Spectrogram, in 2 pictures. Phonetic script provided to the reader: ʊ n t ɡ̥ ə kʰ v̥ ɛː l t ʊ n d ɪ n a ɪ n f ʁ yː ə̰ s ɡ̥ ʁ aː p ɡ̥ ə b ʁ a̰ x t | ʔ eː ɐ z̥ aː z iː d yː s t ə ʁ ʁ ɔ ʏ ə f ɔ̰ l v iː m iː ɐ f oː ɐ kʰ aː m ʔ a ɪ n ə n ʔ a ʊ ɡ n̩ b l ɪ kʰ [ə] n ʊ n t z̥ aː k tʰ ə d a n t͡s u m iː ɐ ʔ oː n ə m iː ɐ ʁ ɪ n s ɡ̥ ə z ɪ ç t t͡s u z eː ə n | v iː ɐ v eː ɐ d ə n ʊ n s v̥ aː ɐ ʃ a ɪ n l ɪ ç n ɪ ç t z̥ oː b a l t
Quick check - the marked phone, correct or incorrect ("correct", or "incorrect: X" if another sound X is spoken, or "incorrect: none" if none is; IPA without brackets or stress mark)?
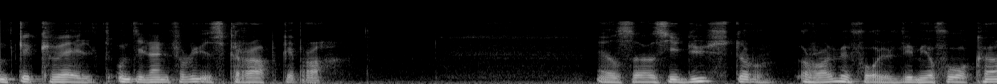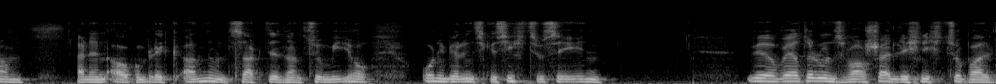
incorrect: a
